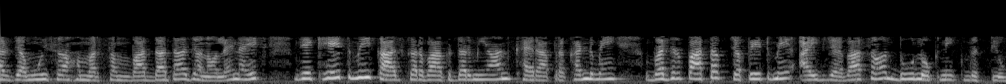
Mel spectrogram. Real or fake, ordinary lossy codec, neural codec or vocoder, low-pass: real; none; none; 3.6 kHz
